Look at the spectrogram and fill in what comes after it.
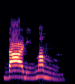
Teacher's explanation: म के ऊपर थोड़ा स्ट्रेस देना है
